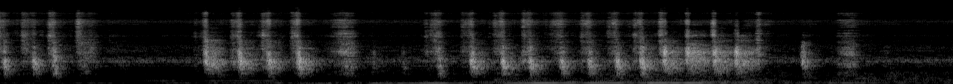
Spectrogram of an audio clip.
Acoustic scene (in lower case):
kitchen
